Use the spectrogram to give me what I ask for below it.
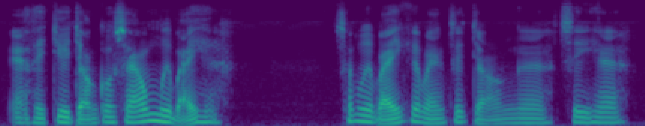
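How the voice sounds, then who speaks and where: A middle-aged man leads an exam review lesson at an even pitch. He stretches each example word out slowly, then hurries through his explanation. The recording is dry and a little dull. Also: dry recording. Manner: repeats and drawls example words slowly, then explains in quick asides. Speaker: English teacher.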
